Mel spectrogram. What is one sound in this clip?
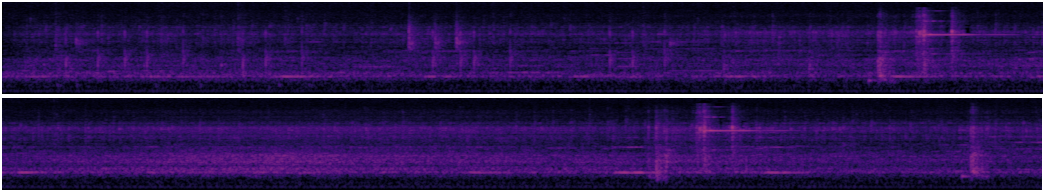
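Short menu clicks and chimes play from a television speaker.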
